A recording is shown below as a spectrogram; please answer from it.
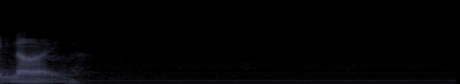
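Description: A faint, steady electrical mains hum, a stack of even tones, in the meeting's audio feed. It is heard once the last spoken word trails off about half a second in.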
